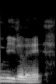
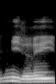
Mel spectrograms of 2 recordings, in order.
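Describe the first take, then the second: First: The name is pronounced in a non-French way. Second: The name is pronounced the French way. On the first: The speaker calls it wrong. "e não Millet" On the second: The speaker calls it right. "Eu continuo pronunciando Millet com minha formação eh, francesa, parisiense"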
